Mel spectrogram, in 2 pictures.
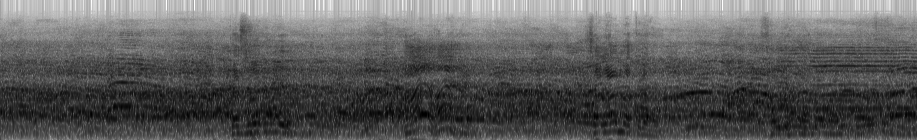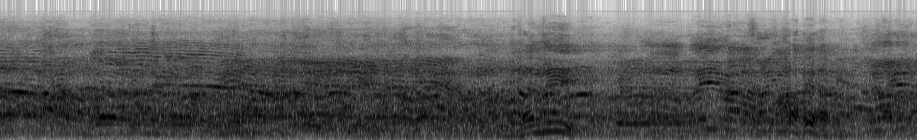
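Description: A crowd of men cheers and calls out.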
